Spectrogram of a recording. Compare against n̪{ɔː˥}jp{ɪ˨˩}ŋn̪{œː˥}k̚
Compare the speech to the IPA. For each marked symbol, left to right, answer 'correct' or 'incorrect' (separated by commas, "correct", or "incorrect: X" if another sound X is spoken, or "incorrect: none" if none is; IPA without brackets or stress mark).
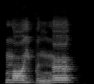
incorrect: ɔː˧, correct, correct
